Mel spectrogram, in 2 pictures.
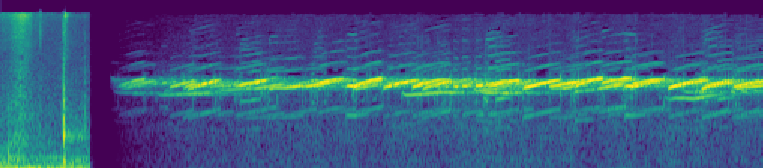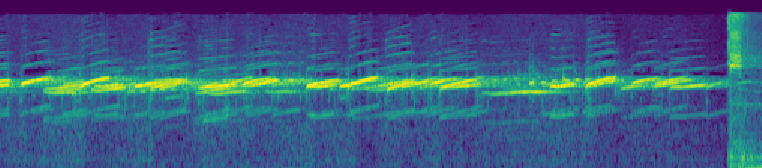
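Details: A dense chorus of spring peepers, a tree frog of the eastern USA, many high, clear peeps overlapping into a steady shrill ringing; the males' early-spring mating call, heard around marshes, swamps and pools in Tennessee, sometimes from February.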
